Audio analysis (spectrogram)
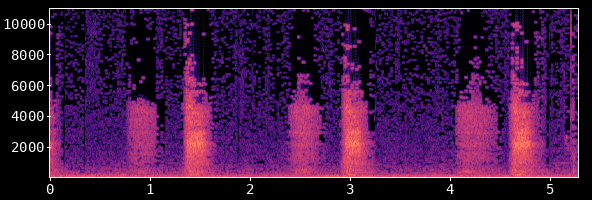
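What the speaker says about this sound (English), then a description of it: "And exhale forcefully, contracting the abdominal muscles." Forceful yogic exhalations through the nostrils, three sharp puffs spaced about one and a half seconds apart, each preceded by a softer breath, close and clear with no talking.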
